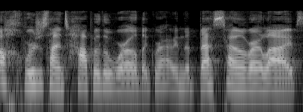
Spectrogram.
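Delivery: dry, sarcastic, clearly joking cheer. Retelling what he said during a toast, imitating someone being sarcastic. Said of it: "like sarcastic".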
